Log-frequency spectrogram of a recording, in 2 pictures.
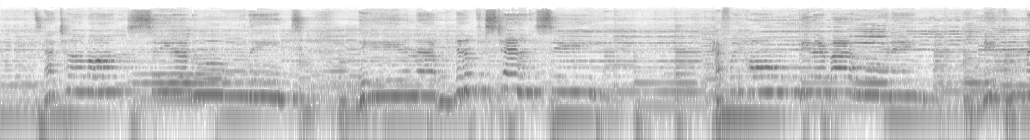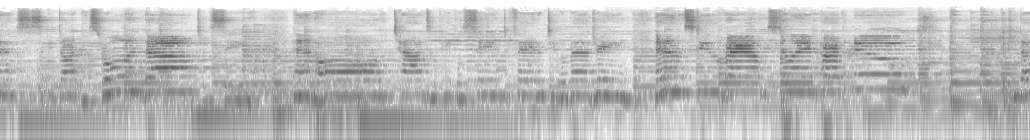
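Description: Live acoustic band music, a country-folk song on acoustic guitar and fiddle, with a woman singing.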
